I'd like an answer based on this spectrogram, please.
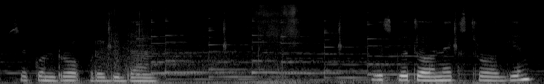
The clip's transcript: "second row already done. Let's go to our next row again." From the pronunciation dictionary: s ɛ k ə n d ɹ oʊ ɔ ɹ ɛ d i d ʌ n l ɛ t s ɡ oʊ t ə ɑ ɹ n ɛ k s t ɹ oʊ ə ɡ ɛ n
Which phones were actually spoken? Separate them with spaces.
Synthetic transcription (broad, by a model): s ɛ k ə n d ɹ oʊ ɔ ɹ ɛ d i d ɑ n w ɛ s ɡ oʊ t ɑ n ɛ k s t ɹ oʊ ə ɡ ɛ n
